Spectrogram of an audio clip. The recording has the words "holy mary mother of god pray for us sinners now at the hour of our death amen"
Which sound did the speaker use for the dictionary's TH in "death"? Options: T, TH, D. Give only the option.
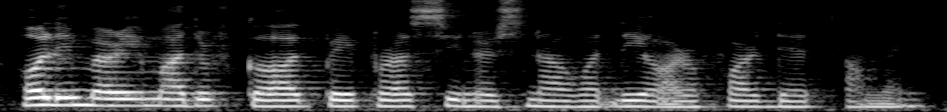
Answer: T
